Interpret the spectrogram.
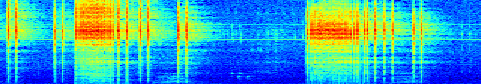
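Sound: sperm whale clicks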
